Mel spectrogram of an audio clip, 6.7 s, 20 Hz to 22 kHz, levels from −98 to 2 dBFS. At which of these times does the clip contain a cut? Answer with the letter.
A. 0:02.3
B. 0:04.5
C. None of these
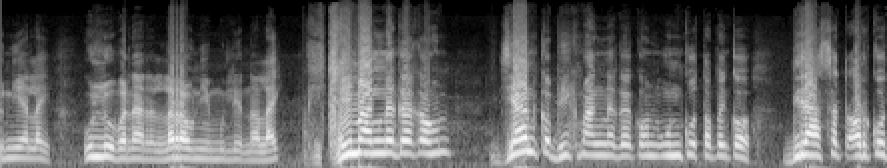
A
